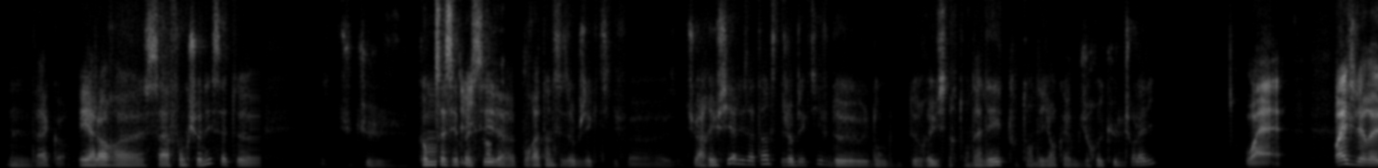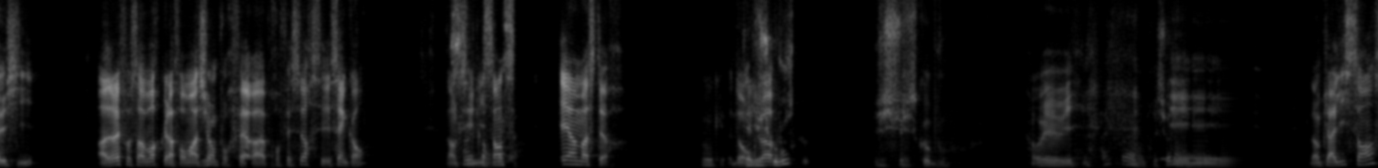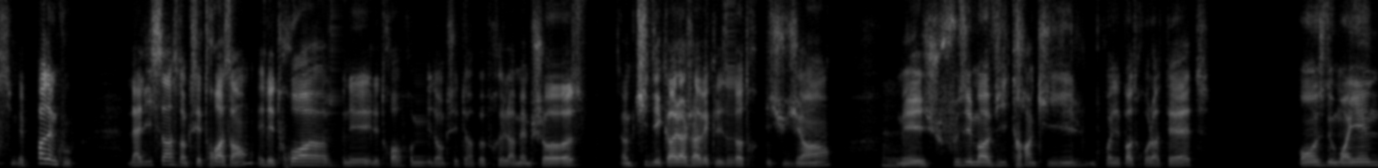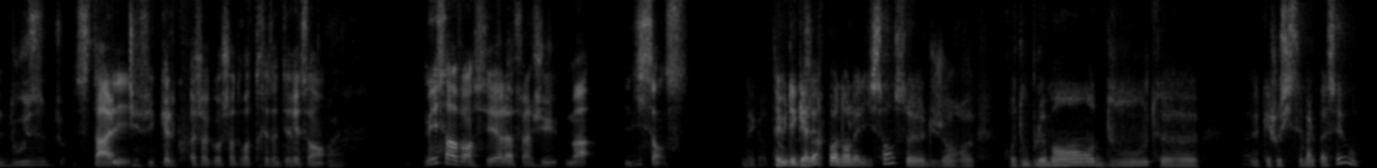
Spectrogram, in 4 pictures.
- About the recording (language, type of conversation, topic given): French, podcast, Peux-tu nous raconter ton parcours scolaire et comment tu en es arrivé là ?
- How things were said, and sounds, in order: other background noise; distorted speech; stressed: "et un master"; chuckle; stressed: "d'un coup"; stressed: "ma licence"; tapping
